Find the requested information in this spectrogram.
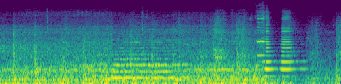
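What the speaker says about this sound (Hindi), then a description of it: "कोल ट्रांसपोर्ट हो रहा है ट्रेन के ऊपर से" A coal freight train rolls past near the Gevra coal mining area, loud and close, with steady rumbling wheels, clickety-clack, and sustained horn tones sounding over the passing wagons.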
